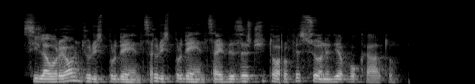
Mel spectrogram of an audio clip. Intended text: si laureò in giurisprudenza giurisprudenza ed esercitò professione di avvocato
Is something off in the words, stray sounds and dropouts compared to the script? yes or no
no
